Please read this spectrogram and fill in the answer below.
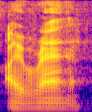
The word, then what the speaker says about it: Iran: So, as Carl mentioned, I'm from Iran, and we pronounce it Iran. After 2 years, I learned to pronounce it Iran, like I ran.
